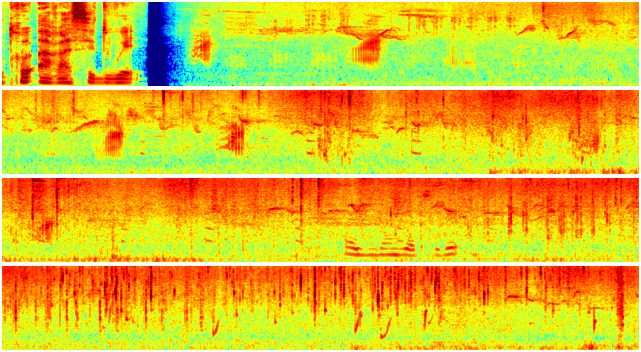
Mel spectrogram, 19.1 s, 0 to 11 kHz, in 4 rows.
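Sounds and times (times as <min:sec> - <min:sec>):
speech: 0:00.0 - 0:01.1, 0:12.2 - 0:13.3
frogs calling from a pond at Vitré-en-Artois in Hauts-de-France: 0:02.4 - 0:03.7, 0:05.0 - 0:19.0.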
